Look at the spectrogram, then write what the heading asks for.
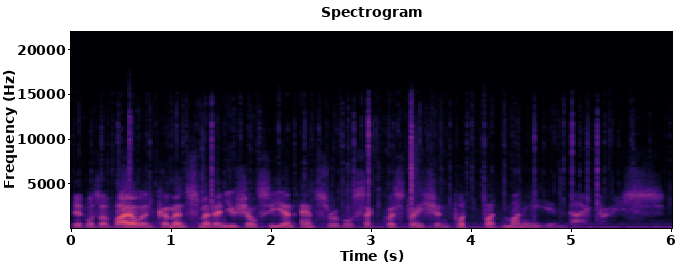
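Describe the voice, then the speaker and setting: An actor playing a two-faced military ensign, a sly, insistent villain, in old radio Shakespeare style. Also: male voice, fairly low pitch, sing-song, moderate pace, sharp tone, a little hiss or hum, heavily acted, low-quality recording. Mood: sly goading. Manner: sly, insistent, theatrical cajoling. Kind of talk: 1940s radio Shakespeare acting. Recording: old radio broadcast with music.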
